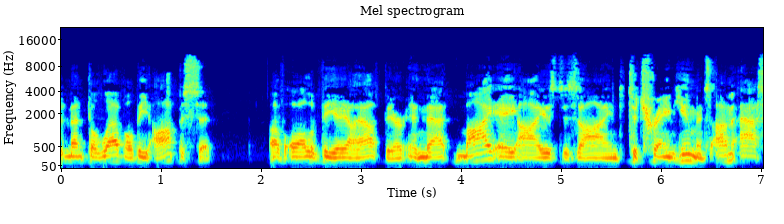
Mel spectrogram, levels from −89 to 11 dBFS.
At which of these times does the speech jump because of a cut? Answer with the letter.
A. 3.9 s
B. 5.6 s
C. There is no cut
B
